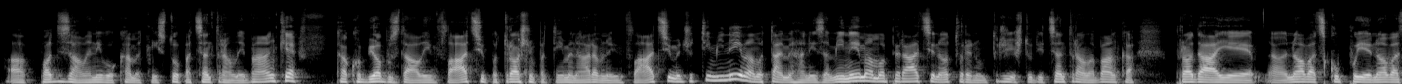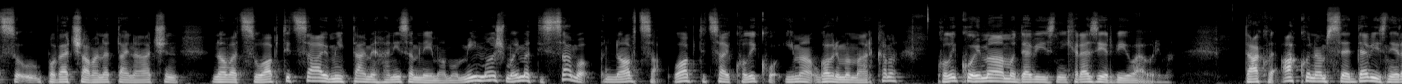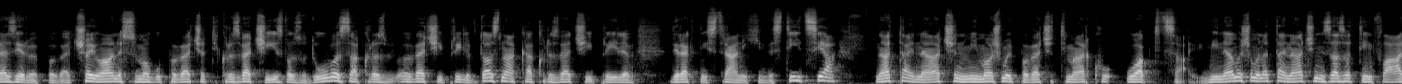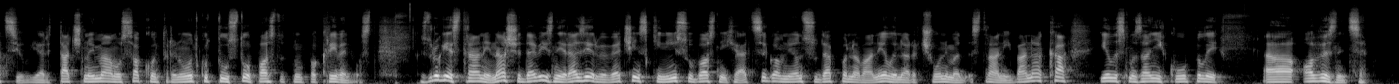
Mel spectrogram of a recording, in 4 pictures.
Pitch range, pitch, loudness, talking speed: 110-140 Hz, 120 Hz, -19 LUFS, 155 wpm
